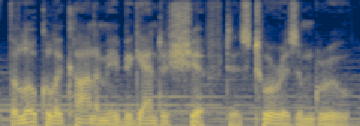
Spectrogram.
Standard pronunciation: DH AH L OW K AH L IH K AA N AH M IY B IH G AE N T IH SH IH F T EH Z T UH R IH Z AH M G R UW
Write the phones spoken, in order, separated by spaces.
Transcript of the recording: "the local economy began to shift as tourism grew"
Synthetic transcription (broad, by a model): DH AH L OW K L IH K AA N AH M IY B IH G AE N T IH SH IH F T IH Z T UH R IH Z AH M G R UW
